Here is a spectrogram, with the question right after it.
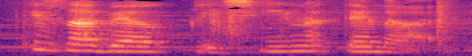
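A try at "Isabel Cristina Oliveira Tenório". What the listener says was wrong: Oliveira Tenório, né? Não esquece Oliveira, não.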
